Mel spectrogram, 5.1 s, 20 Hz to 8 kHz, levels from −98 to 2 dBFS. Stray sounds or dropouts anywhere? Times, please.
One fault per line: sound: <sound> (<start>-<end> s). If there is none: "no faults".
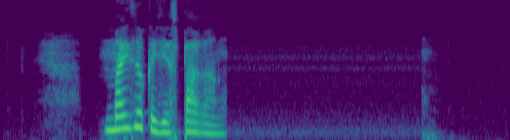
no faults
